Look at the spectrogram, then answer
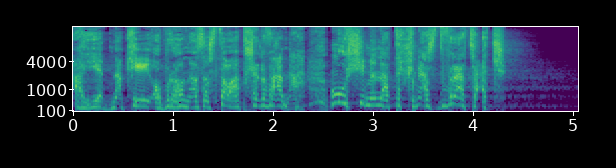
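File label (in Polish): Game Outro, Polish; Kennen; bloom minigame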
